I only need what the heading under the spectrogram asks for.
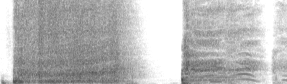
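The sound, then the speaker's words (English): A loud, spraying spit-take of a sip of water, done deliberately as a sound effect: a long hissing burst of about a second, then a shorter sputtering spray with a throaty, voiced edge, and a brief final splutter. “he literally took a sip of water so that he could spit it out for that real sound effect.”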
